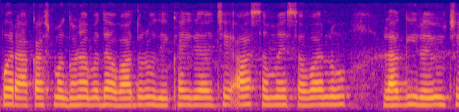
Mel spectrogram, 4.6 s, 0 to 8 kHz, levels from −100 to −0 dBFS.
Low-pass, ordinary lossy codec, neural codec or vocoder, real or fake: 7.2 kHz; none; vocoder, 22.05 kHz, 80 mel bands, HiFi-GAN; fake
